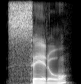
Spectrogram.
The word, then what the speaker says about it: cero: The Spanish R can be pronounced in two different ways. To illustrate this, we are going to use two different words that vary in just one sound. Cero. – Zero. – Cerro. – A hill.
